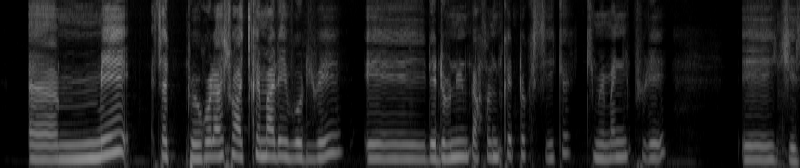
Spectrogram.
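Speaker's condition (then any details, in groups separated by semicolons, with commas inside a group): Profound congenital deafness, profound, from birth; oral speech since early childhood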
